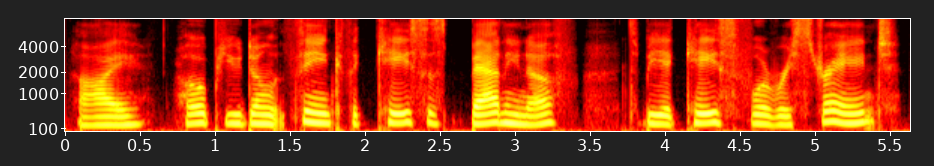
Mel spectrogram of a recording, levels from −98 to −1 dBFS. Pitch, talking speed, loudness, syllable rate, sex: 195 Hz, 170 wpm, -19 LUFS, 3.8 syllables/s, female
